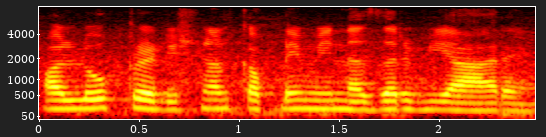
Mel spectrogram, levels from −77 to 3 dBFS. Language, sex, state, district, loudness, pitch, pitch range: Hindi, female, Uttar Pradesh, Lucknow, -16 LUFS, 185 Hz, 170-190 Hz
